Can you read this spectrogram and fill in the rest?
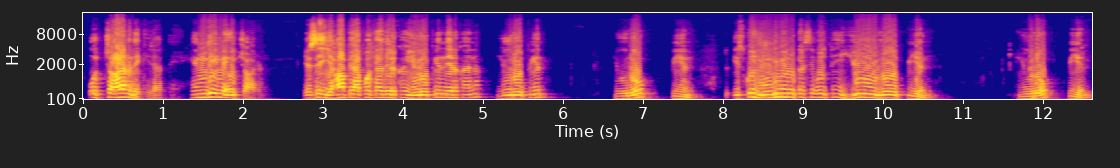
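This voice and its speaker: Mellow-voiced male tutor quizzing students. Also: medium pitch. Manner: quizzes students with rhetorical questions, spells words letter by letter. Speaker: teacher. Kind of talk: exam-prep grammar lesson.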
